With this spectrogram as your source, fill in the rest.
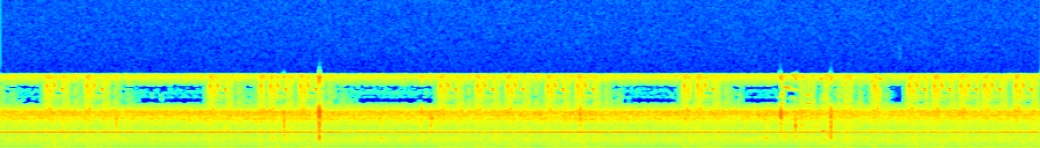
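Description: Building pieces clack into place in a video game.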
